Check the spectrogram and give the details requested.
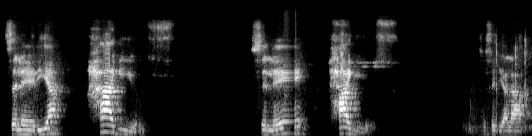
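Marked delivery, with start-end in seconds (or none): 1.5-2.6 "hagios" begun with a Spanish J sound; rough breathing. Shown as a demonstration. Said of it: "como si fuera una J". 5.1-6.0 "hagios" begun with a Spanish J sound; rough breathing. Shown as a demonstration. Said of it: "como si fuera una J".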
